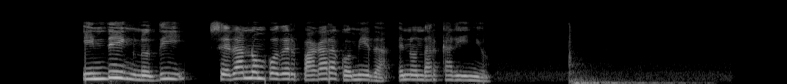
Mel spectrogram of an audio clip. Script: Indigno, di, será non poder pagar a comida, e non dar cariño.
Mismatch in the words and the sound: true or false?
true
